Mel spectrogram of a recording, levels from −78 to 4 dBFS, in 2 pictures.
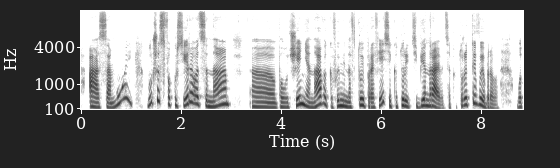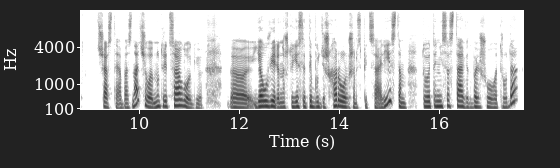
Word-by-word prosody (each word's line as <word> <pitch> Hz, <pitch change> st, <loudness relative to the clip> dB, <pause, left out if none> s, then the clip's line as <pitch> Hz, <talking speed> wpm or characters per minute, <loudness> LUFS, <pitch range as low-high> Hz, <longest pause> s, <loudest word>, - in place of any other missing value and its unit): а 175 Hz, -3 st, +5 dB
самой 270 Hz, -, -1 dB, 0.3 s
лучше 400 Hz, -, 0 dB
сфокусироваться 260 Hz, -, +1 dB
на, 225 Hz, +10 st, +4 dB, 0.5 s
а, 175 Hz, -3 st, +1 dB
получении 185 Hz, -, +3 dB
навыков 205 Hz, -, +1 dB
именно 205 Hz, -4 st, +3 dB
в -, -, -15 dB
той 235 Hz, -1 st, +4 dB
профессии, 205 Hz, -, -2 dB
которая 190 Hz, +2 st, +1 dB
тебе 185 Hz, +6 st, 0 dB
нравится, 140 Hz, -, +2 dB
которую 240 Hz, -, -2 dB
ты 300 Hz, +5 st, -2 dB
выбрала. 170 Hz, -, -1 dB, 0.3 s
Вот 170 Hz, 0 st, -5 dB, 0.3 s
щас 165 Hz, -4 st, -2 dB
ты 150 Hz, -3 st, -10 dB
обозначила 150 Hz, +3 st, -1 dB
нутрициологию. 185 Hz, -, 0 dB, 0.5 s
Э, 155 Hz, -2 st, +1 dB
я 190 Hz, +1 st, +4 dB
уверена, 190 Hz, -4 st, +2 dB
что 170 Hz, +1 st, -6 dB
если 180 Hz, +1 st, -1 dB
ты 185 Hz, +3 st, 0 dB
будешь 170 Hz, -2 st, -4 dB
хорошим 180 Hz, -6 st, +1 dB
специалистом, 170 Hz, -, -2 dB, 0.3 s
то 185 Hz, -1 st, +1 dB
это 185 Hz, +2 st, -1 dB
не 195 Hz, 0 st, +3 dB
составит 190 Hz, -4 st, -1 dB
большого 165 Hz, -2 st, -3 dB
труда 185 Hz, -, -2 dB
185 Hz, 130 wpm, -21 LUFS, 165-215 Hz, 0.5 s, а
